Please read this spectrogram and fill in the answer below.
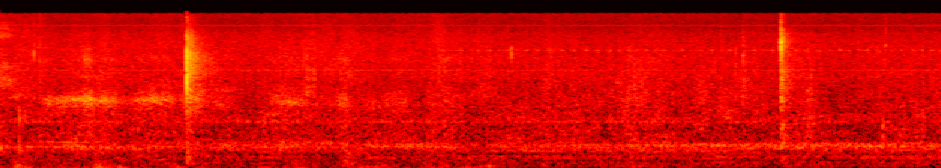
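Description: Quiet indoor room tone with a steady low hum, broken by two sharp small clicks, one about a second in and one near the end.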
